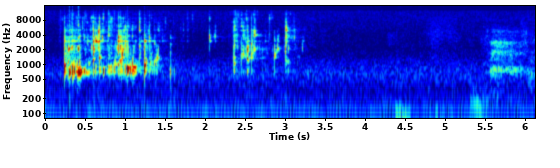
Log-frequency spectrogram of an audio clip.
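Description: A woman pours water into a glass, a burst of bright, trickling splashing, followed by a few scattered drips and clinks, then a quieter, softer trickle near the end.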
